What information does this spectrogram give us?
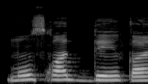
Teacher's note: صاد کو موڑا ادا کرتے ہوئے دال کے سامنے لائیں گے، دال کے اوپر تشدید زور دیں گے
